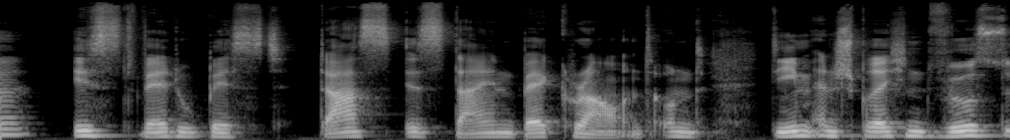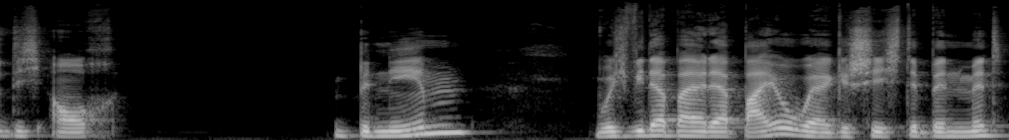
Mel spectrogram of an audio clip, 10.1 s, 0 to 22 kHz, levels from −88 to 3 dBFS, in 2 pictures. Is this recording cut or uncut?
uncut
